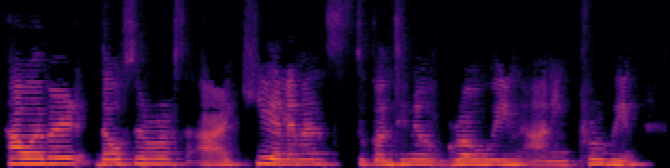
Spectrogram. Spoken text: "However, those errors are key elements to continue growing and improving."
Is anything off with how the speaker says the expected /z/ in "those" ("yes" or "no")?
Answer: yes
